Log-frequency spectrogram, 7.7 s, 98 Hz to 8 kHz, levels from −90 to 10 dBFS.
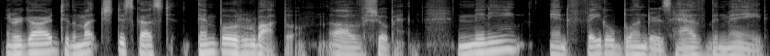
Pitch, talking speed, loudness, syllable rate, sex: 110 Hz, 130 wpm, -17 LUFS, 4.2 syllables/s, male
